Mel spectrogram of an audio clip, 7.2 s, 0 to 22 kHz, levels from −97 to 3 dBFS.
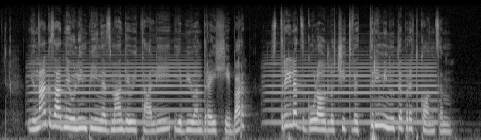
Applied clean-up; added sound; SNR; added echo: none; Bowed string instrument; 10 dB; none.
